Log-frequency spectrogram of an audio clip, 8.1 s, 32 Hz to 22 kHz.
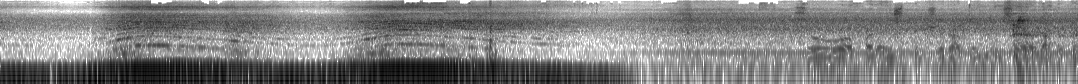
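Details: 2017 Nissan Altima whine when starting and accelerating, pitch rising and falling with revs; fixed by replacing CVT oil pan and strainer.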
